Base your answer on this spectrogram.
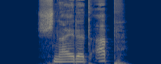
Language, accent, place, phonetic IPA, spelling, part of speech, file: German, Germany, Berlin, [ˌʃnaɪ̯dət ˈap], schneidet ab, verb, De-schneidet ab.ogg
- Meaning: inflection of abschneiden: 1. third-person singular present 2. second-person plural present 3. second-person plural subjunctive I 4. plural imperative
